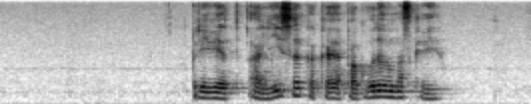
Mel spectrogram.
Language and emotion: Russian, neutral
